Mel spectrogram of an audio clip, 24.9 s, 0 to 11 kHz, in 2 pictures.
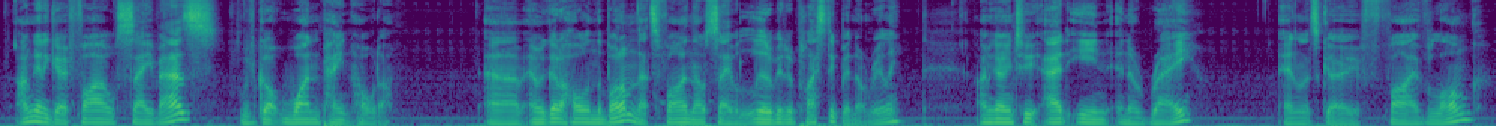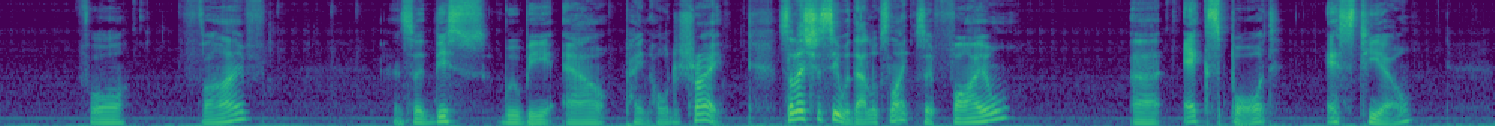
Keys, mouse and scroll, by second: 1.1 click, 1.8 middle click, 1.9 shift+middle click, 2.1 middle click, 9.5-14.1 drag, 14.1 middle click, 14.6 middle click, 14.6 shift+middle click, 14.9 middle click, 15.5-23.8 middle drag.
